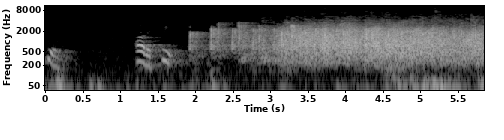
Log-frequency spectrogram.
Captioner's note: applause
